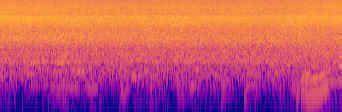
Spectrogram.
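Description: Pork and mushrooms sizzling in a skillet with soy sauce, a steady frying hiss, while a wooden spatula stirs them.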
